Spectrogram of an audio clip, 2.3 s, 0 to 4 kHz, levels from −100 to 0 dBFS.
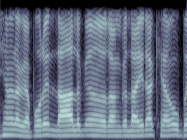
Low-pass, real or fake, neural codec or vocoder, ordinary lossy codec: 3.6 kHz; fake; codec, 16 kHz, 4 kbps, X-Codec, WavLM features, trained on Multilingual LibriSpeech; none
